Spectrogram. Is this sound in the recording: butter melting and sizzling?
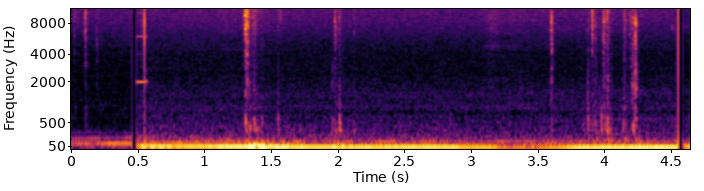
no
